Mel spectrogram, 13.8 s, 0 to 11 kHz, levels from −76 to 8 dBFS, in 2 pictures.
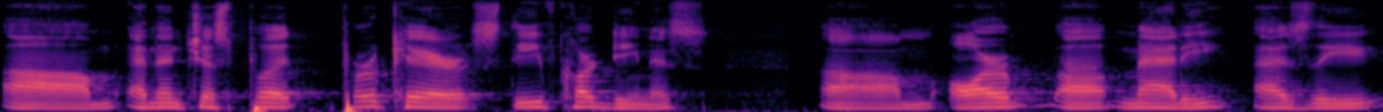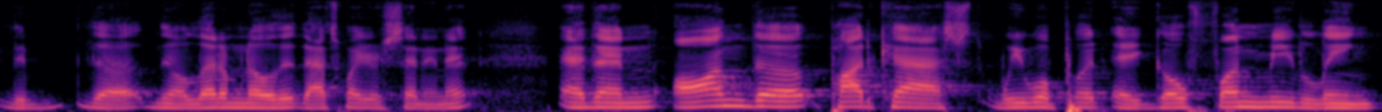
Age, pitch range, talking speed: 30-49, 120-140 Hz, 170 wpm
